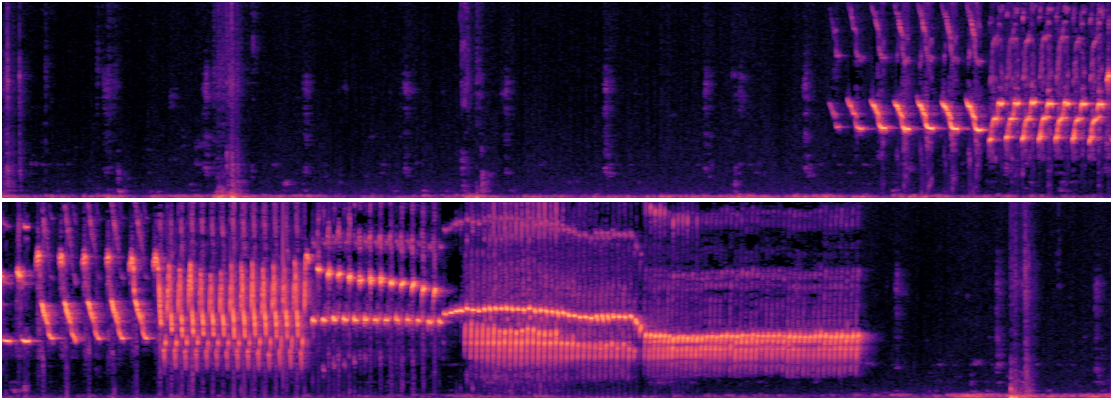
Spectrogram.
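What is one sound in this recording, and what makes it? A small bird's wings flutter against a cage.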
